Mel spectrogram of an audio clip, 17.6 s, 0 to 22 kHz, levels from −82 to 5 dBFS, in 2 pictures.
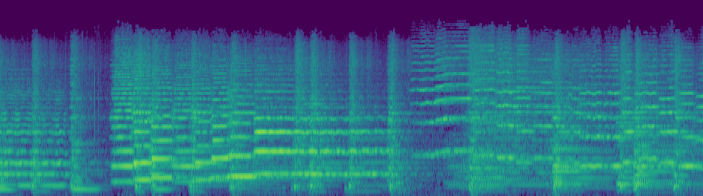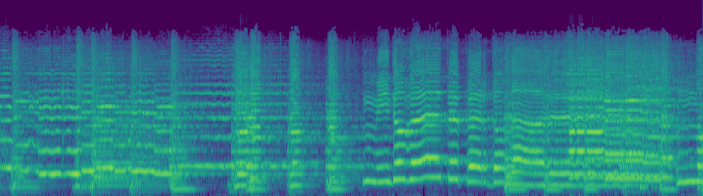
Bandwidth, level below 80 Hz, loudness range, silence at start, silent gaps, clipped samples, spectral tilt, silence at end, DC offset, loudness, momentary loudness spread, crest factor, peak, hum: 14 kHz; -54 dBFS; 5 LU; 0 s; none; under 0.1%; -2.5 dB/octave; 0 s; under 0.1%; -15 LUFS; 10 LU; 16 dB; 0 dBFS; none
